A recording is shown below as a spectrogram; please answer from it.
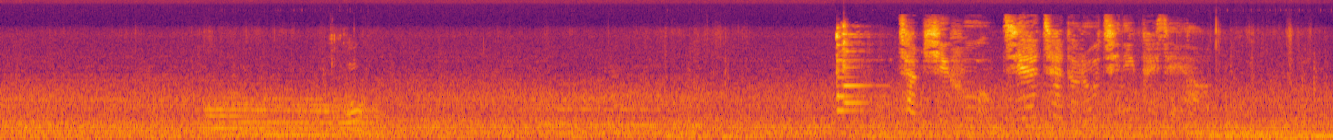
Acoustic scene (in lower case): car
